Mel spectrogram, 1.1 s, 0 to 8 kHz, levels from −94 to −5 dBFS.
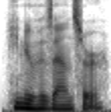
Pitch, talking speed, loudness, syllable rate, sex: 110 Hz, 215 wpm, -14 LUFS, 5.0 syllables/s, male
